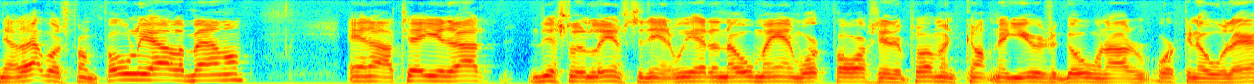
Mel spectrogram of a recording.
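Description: A man's fairly high voice with a Louisiana accent, fairly quick pace and ordinary pitch variation. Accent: Southern US (Louisiana). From US South, Louisiana. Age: 80s+. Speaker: radio preacher. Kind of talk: radio sermon. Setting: radio broadcast.

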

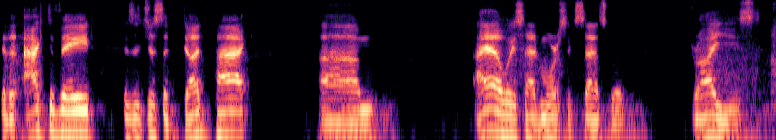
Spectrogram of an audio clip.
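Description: Pausing long and often, a man with a Canadian accent speaks in a bright, sharp tone at medium pitch with fairly even intonation. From Ottawa, Ontario, Canada. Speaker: brewery co-owner. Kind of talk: casual chat.

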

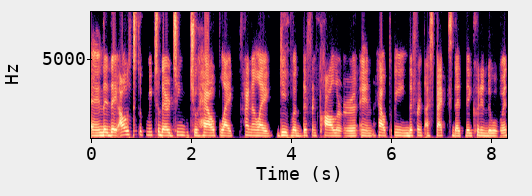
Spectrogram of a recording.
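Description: A woman with a Portuguese accent, monotone and flat, at a moderate pace with hardly any pauses, in a dry, close sound with no echo. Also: fairly low pitch for a woman. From northern Brazil, Fortaleza. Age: 30s. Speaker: MMA fighter and jiu-jitsu champion. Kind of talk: casual interview.

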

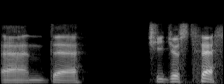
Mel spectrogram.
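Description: Speaking at a slow pace, a man with a fairly low pitch has a clear, smooth yet bright, sharp tone, ordinary pitch variation, and a dry, close sound with no echo.

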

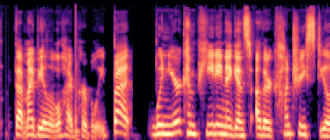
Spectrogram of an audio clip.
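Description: In a dry, close sound with no echo, a woman with an unremarkable speaking voice uses lively intonation. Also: very clean recording, silent background. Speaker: climate policy editor and podcast host. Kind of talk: interview conversation.

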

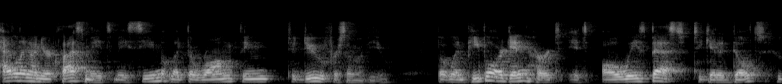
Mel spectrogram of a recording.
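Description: The words are read aloud plainly. Pitch moves up and down in an ordinary way.

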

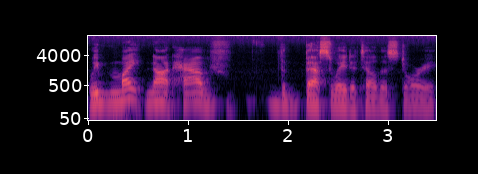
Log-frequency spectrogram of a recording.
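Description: A man with an ordinary speaking voice talks at medium pitch and a fairly slow pace, with an American accent. The recording is very clean, with a silent background. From Boston area, US. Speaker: gaffer and lighting designer. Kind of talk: casual interview chat.

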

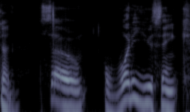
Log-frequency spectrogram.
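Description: A man is speaking in a dark, mellow tone. The rise and fall of his pitch is ordinary. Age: 20s. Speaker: podcast co-host. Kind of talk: casual chat.

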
